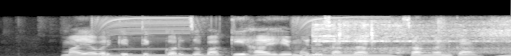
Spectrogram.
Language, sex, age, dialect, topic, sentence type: Marathi, female, 41-45, Varhadi, banking, question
